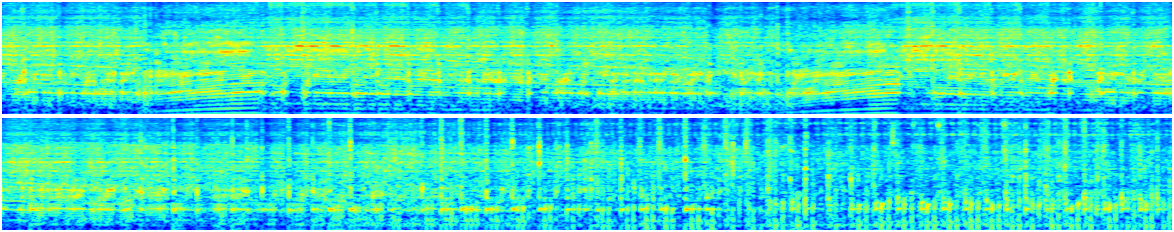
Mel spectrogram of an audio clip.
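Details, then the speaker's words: Vintage two-stroke outboard, bought cheap and unknown history, restarted possibly loaded up: crisp buzz climbing and falling with throttle blips, then a steady run without stumbling; water pumping out the holes, running healthy. "So I'm going to try to start it back up for you guys. It was pumping, too, out of the holes here. So, yeah, it was kind of uneventful. I just started up and ran."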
